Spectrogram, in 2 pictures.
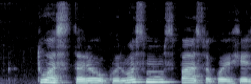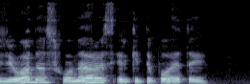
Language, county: Lithuanian, Šiauliai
